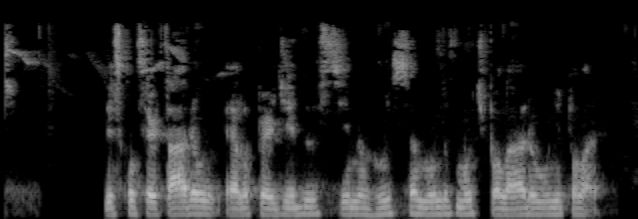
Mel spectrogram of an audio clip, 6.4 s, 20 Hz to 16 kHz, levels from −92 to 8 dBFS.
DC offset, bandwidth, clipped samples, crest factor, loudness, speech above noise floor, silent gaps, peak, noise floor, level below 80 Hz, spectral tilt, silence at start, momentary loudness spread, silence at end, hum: under 0.1%; 11 kHz; under 0.1%; 18 dB; -27 LUFS; 43 dB; none; -10 dBFS; -70 dBFS; -62 dBFS; -4 dB/octave; 0.05 s; 9 LU; 0.4 s; none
